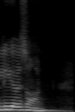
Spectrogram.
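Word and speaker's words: liaison: no need to put any I over here Le is on Le is on okay Le is on this I is silent people generally tend to miss that next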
